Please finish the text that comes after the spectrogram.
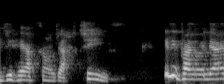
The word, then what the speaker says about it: Arthus: A gente já tem tanto anticorpo que chama reação de imunocomplexo tipo 3, que é a reação de Artis. Se escreve ARTHUS.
